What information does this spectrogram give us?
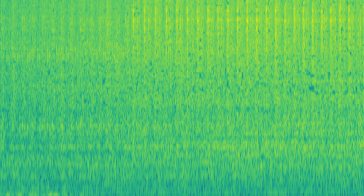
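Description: Sewing machine running in a tailor's workshop, a fast, continuous mechanical whir and rattle with a steady rapid rhythm that holds throughout and grows slightly louder toward the end.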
